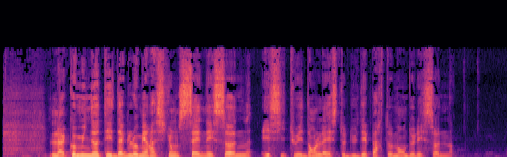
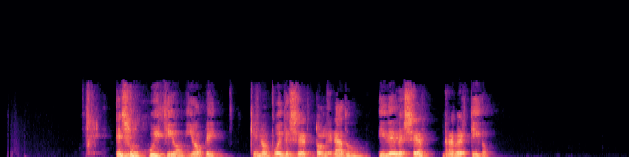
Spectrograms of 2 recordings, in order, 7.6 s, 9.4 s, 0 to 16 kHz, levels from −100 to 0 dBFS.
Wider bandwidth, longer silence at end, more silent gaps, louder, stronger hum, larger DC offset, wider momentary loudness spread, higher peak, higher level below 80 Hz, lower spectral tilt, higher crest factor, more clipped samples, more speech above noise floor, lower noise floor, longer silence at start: first, 11.5 kHz vs 7.8 kHz; second, 0.85 s vs 2.1 s; neither; second, -24 LUFS vs -17 LUFS; neither; neither; about the same, 13 LU vs 15 LU; second, -6 dBFS vs -2 dBFS; about the same, -58 dBFS vs -58 dBFS; second, -4 dB/octave vs -6 dB/octave; about the same, 20 dB vs 16 dB; neither; second, 41 dB vs over 74 dB; second, -65 dBFS vs under -90 dBFS; second, 0.05 s vs 1.3 s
